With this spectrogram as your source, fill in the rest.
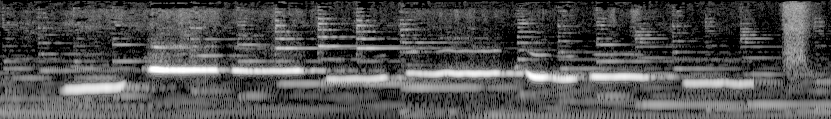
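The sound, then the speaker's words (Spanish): A figure walking among people whistles a slow, wavering tune for several seconds, still far away, the notes gliding up and down over a steady low droning hum in the background. “Parece estar silbando y parece ser de quien viene el silbido.”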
